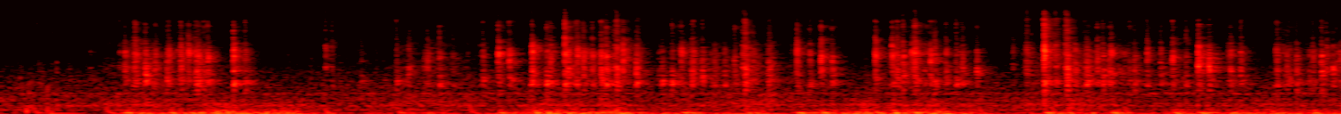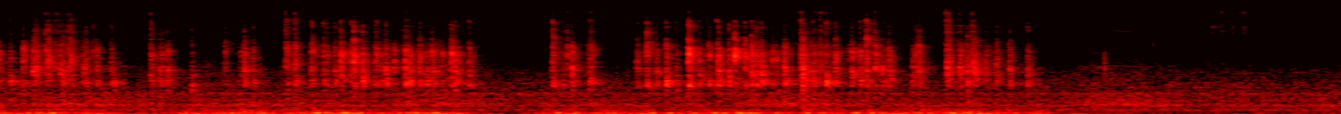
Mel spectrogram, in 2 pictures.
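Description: Faint typing on a computer keyboard, in short bursts of rapid key clicks with brief pauses, stopping a couple of seconds before the end.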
